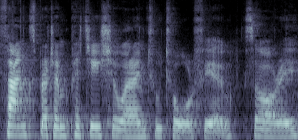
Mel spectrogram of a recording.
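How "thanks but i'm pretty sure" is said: usual speaking voice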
